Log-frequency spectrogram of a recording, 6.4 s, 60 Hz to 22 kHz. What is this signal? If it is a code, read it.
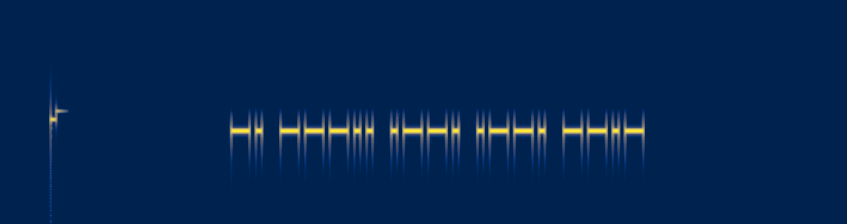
Morse code, heard as a keyed tone, about 26 wpm, 700 Hz. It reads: N8PPQ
